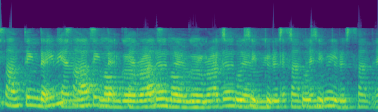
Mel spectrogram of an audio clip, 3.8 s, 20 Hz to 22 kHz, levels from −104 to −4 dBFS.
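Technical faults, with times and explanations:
Throughout, doubled audio track: the speech is shadowed by a second full-band copy trailing about 0.7 seconds behind and roughly 5 dB quieter, dry with no decay or room colour. The likely cause is the signal being captured twice, once through a slower path.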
